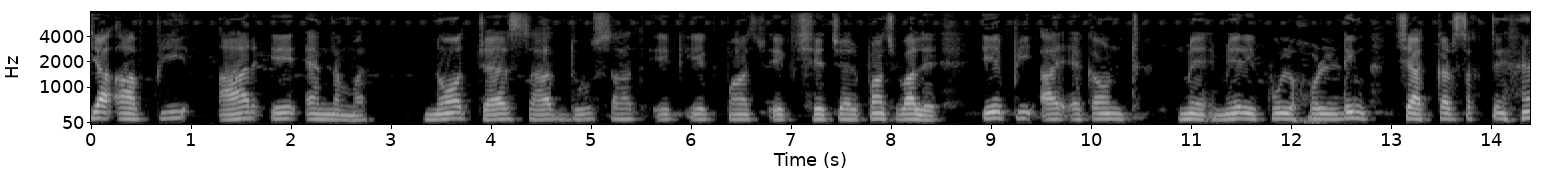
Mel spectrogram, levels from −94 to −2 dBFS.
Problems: background sounds at intervals, background conversations at intervals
